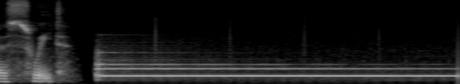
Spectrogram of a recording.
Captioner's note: meditation chime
